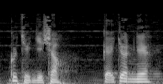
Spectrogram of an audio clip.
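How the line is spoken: Soft gentle voice. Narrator (Vietnamese): Cậu khẽ nói

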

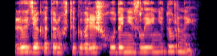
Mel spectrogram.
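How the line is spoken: Calm. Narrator (Russian): спокойно сказал Леон

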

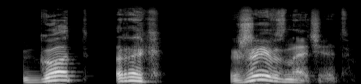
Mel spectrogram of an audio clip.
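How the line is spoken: Hoarse. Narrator (Russian): раздался хриплый голос

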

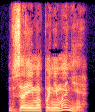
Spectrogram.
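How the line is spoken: Hiss. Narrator (Russian): прошипел Сульт

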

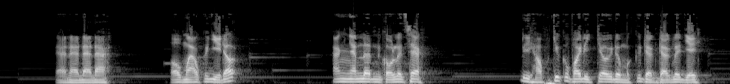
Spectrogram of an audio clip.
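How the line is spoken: Teacher shouting for order. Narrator (Vietnamese): thầy Thành quát lên để giữ trật tự

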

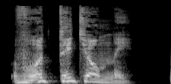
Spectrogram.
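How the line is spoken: Indignant snort from an orc. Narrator (Russian): возмущенно хмыкнул орк

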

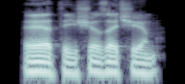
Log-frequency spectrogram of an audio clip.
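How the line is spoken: Cold, almost hostile retort. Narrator (Russian): Все так же холодно, почти неприязненно бросил

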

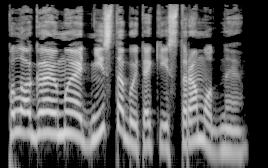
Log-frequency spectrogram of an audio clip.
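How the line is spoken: Snorting. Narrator (Russian): Он хмыкнул

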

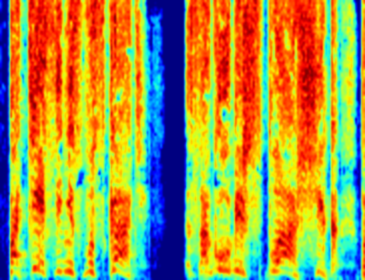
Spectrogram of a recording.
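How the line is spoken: Old man's hoarse rasp. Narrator (Russian): прохрипел старый бурлак Гурьяна Утюгов

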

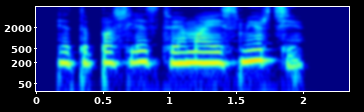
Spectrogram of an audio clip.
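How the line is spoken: Soft, feigned calm question. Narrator (Russian): мягко спросила Ниида, делая вид, что приступ ее совсем не испугал

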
